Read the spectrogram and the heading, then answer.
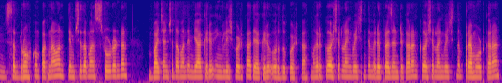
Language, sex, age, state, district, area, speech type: Kashmiri, male, 18-30, Jammu and Kashmir, Bandipora, rural, spontaneous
